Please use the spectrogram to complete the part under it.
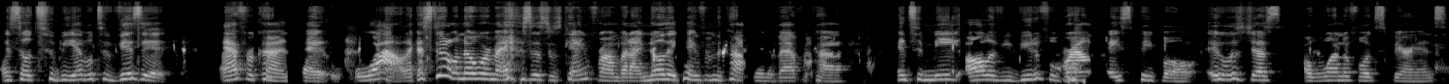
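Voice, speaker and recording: A middle-aged American woman hosting an interview, telling a story in an animated, chatty way and calling her viewers "y'all". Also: mid-range voice, normal speed, a little hiss or hum, poor audio. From United States. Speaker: host and trauma therapist. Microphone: video call.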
